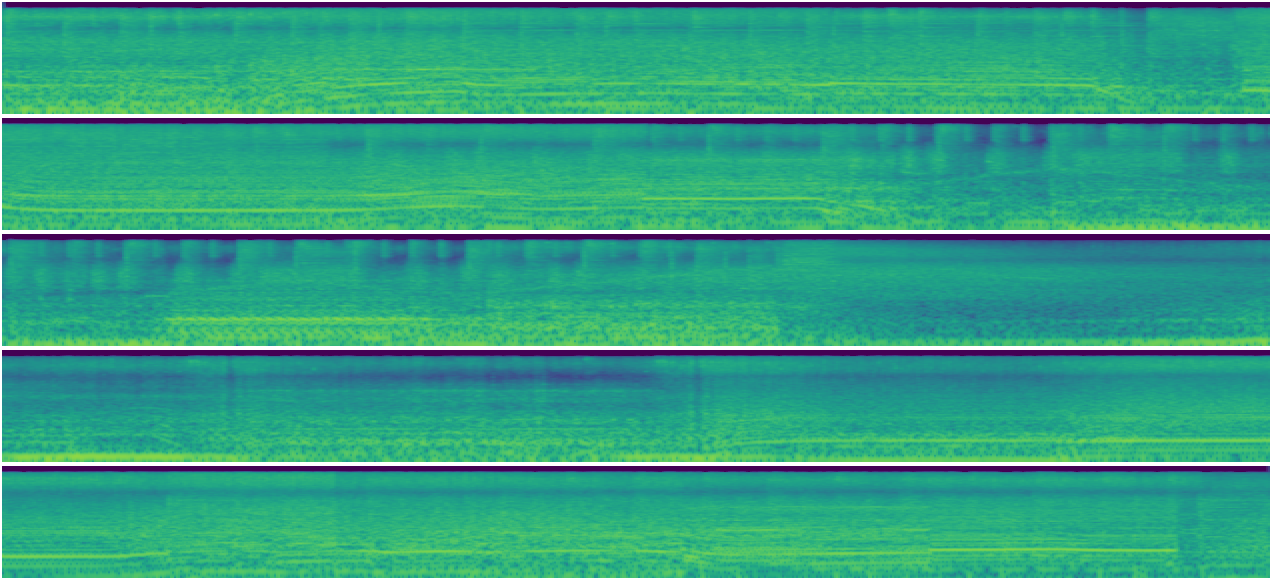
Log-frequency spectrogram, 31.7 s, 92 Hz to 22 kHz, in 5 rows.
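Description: Nitrous-fed V8 drag cars, a small-block Chevy and a big-block Ford, revving up and down before the launch, with tire squeal, over background music.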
